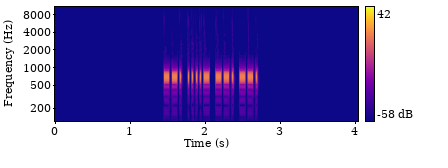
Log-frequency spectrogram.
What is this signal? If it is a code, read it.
Morse code, heard as a keyed tone, about 41 wpm, 700 Hz. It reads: G4GG
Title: DXCC-100 Call Signs - 4 Characters - 45wpm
